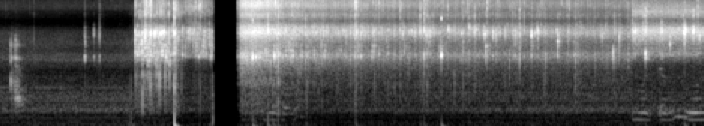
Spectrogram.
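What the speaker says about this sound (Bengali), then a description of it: "কড়া গরম হয়ে গেছে, তেল দিয়ে দেবো। সর্ষের তেল দিলাম।" Mustard oil poured into a very hot pan, a quiet start then a sudden loud rush of sizzling after a brief gap, holding as a bright steady crackle close by.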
